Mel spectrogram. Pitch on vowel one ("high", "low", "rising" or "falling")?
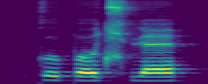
high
